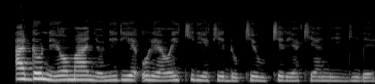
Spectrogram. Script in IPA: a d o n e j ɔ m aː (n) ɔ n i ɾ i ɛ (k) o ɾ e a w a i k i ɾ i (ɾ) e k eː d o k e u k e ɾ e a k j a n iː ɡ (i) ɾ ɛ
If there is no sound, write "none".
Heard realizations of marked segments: ɲ, ʔ, none, i

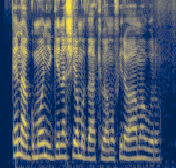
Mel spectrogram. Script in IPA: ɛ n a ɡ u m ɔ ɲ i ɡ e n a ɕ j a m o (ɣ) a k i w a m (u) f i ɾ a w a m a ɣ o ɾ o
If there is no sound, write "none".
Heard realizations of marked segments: ð, o

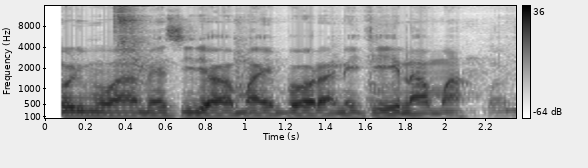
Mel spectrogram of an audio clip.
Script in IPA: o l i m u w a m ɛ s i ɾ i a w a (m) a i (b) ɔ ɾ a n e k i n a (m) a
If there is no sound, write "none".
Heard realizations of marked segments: m, b, m

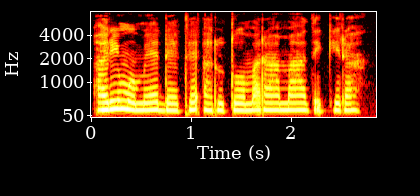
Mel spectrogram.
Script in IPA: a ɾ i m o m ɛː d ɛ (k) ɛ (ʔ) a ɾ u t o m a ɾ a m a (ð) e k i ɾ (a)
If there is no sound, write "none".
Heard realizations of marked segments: t, ʔ, ð, a

